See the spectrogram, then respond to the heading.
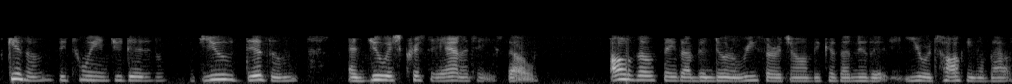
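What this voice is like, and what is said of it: Southern American accent. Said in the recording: “Excuse my southern accent.”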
